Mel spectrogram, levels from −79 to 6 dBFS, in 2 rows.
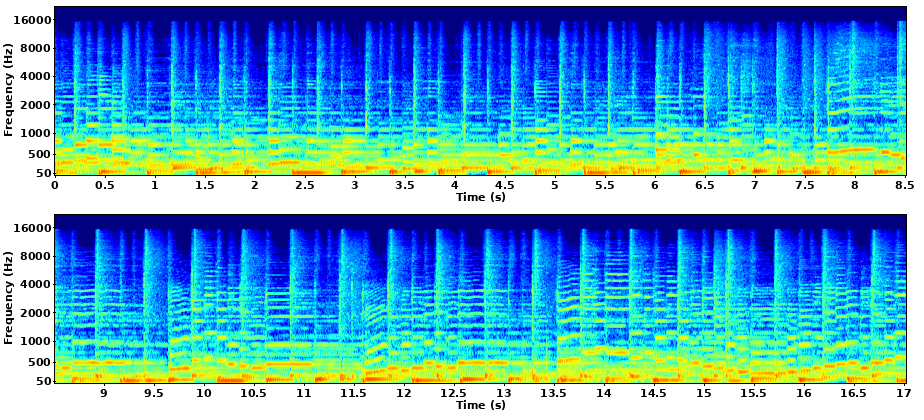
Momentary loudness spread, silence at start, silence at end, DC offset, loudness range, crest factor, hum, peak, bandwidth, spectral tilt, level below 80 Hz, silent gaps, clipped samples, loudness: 3 LU; 0 s; 0 s; under 0.1%; 1 LU; 12 dB; none; -4 dBFS; 15.5 kHz; -6.5 dB/octave; -22 dBFS; none; under 0.1%; -17 LUFS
